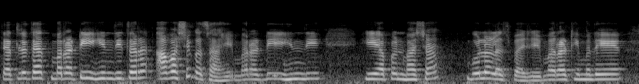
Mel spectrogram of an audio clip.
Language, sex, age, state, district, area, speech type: Marathi, female, 60+, Maharashtra, Nanded, urban, spontaneous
